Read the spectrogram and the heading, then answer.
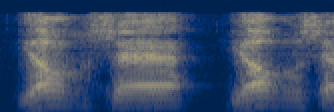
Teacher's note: يبقى يعني نحذر من عدم بيان صوت الخاء أو إسقاط الخاء أو إبدال الخاء بغين. لو أنا منعت عن الخاء النفس هتنقلب لغين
